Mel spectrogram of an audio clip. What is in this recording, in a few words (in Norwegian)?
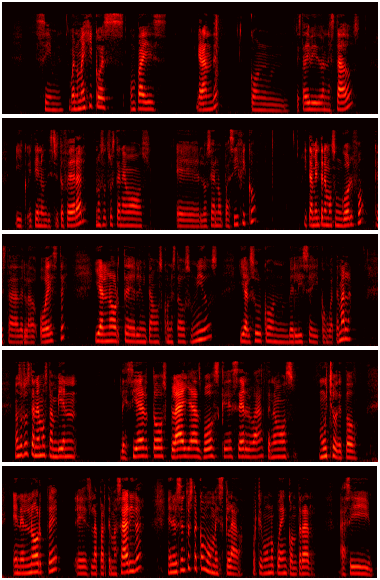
Mexico, dialekt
